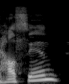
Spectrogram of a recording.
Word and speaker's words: halcyon: unrecognizable from its how do you say that halcyon halcyon yeah new structures built atop the deco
